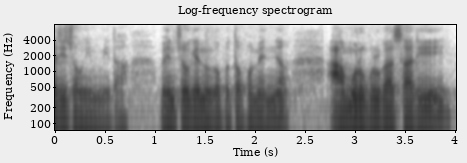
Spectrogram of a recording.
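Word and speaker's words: Амур: 있습니다 아서 금강 인데요 이 흑룡강 의 느 시아 발음이 아무르 입니다 그래서 아무로 강연 하네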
